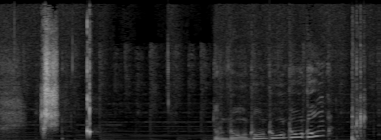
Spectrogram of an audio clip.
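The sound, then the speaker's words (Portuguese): A voice imitates a can of Monster energy drink cracking open: a short breathy hiss and a mouth click, then a rising vocal glide, ending with one sharp pop. “Rapaziada, não vou conseguir fazer o SMR porque eu já abri a latinha de Monster.”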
